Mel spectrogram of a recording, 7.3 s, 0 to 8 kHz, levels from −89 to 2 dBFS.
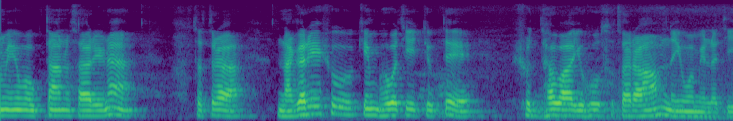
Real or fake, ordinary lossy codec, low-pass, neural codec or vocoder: real; none; 7.2 kHz; none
